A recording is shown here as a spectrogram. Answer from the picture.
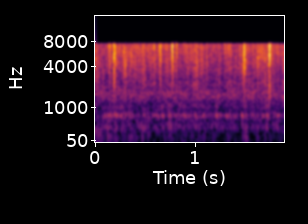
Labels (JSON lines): {"label": "anthrophony, mechanical", "recorder": "SoundTrap 300"}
